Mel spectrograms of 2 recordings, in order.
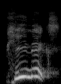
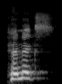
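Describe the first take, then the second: First: "Penix" as PEE-nix, high and questioning; questioned pronunciation. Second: "Penix" as PIN-ix, high and questioning; questioned pronunciation. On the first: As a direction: ask "Penix" with a long ee. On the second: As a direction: ask "Penix" with a short first vowel. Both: Shown as a demonstration. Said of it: "the proper way to pronounce this dude's name".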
